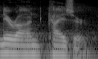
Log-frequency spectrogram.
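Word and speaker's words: Neron Kaiser (נרון קסר): We know from ancient inscriptions that the Hebrew name for Nero Caesar was NRWNQSR, pronounced Neron Kaiser.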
